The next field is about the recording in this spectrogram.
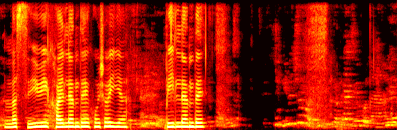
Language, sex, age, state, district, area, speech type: Dogri, female, 30-45, Jammu and Kashmir, Samba, rural, spontaneous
